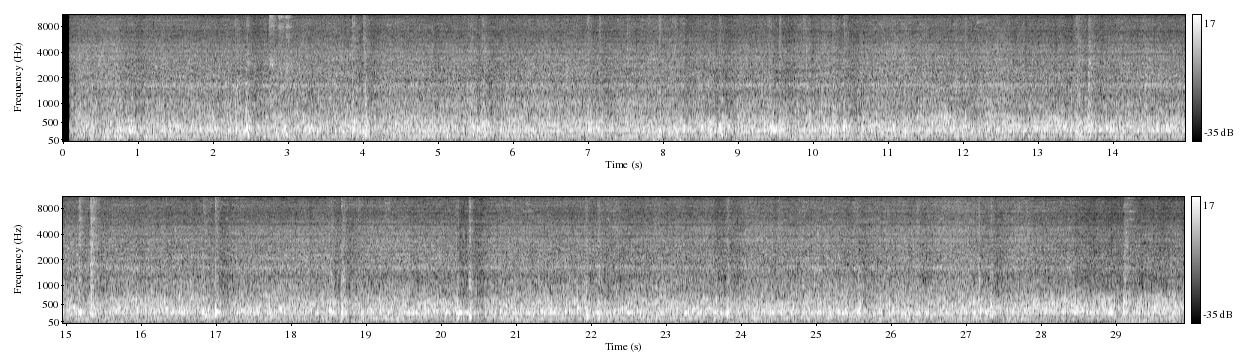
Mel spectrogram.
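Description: Running noise of a moving passenger train, heard inside the rear vestibule of its last car. A steady, loud rumble and rattle of wheels on rails, with a few scattered sharper clicks.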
